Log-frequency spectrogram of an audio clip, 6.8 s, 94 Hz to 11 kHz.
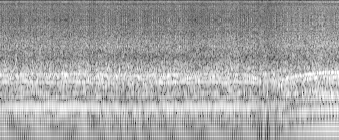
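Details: Briggs & Stratton mower engine cold-started at 35°F after long sitting, water suspected in the gas; started first pull. Steady even drone with slight rise near the end, no misses or surging; normal running.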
